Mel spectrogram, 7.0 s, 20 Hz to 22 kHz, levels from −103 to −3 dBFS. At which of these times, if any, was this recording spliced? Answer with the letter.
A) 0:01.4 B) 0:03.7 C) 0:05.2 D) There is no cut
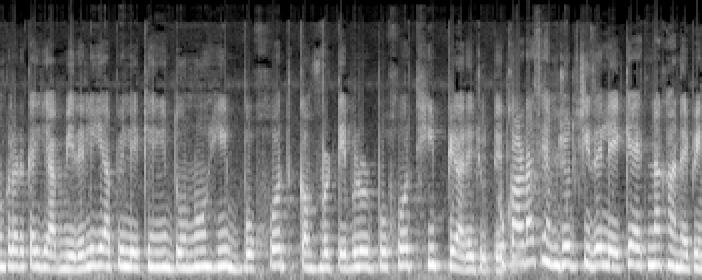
C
